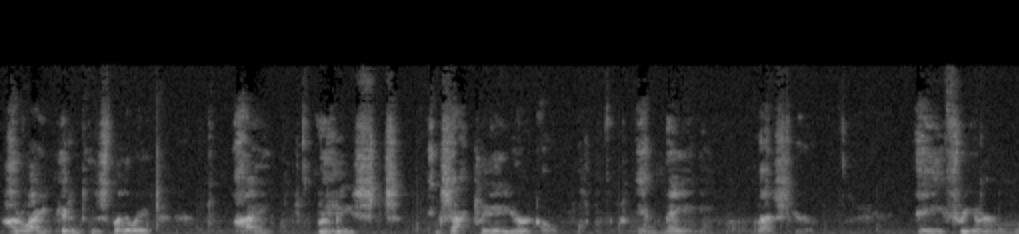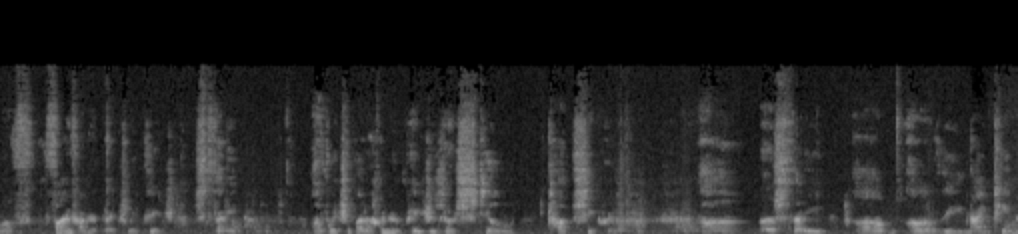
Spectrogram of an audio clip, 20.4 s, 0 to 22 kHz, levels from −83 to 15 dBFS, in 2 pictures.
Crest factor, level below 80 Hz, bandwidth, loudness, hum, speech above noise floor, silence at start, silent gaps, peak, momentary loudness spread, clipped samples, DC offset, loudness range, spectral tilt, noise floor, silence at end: 18 dB; -62 dBFS; 16 kHz; -28 LUFS; none; 21 dB; 0 s; none; -12 dBFS; 18 LU; under 0.1%; under 0.1%; 5 LU; -1.5 dB/octave; -50 dBFS; 0 s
